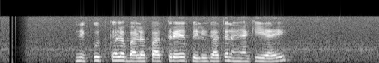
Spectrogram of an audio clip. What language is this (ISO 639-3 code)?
sin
